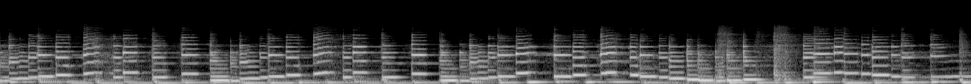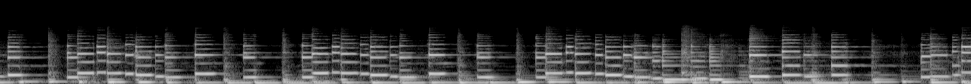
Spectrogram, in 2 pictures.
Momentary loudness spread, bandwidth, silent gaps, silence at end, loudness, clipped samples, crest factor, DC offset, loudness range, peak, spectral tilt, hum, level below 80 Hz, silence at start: 5 LU; 5.8 kHz; none; 0 s; -17 LUFS; under 0.1%; 14 dB; 0.2%; 3 LU; -2 dBFS; -9.5 dB/octave; none; -30 dBFS; 0 s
